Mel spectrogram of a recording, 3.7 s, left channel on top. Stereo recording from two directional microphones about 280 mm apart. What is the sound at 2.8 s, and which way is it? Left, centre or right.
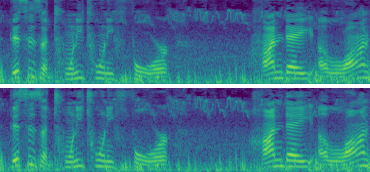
Speech, right.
